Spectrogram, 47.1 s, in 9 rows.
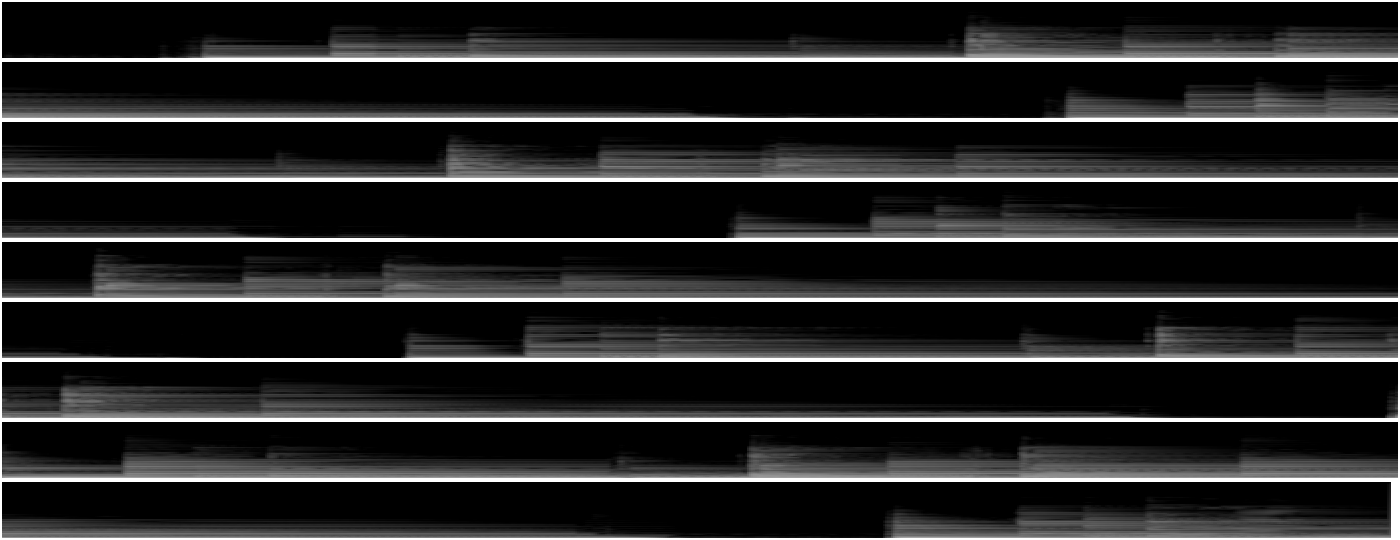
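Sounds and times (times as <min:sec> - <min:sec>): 
Ibanez AZ guitar clean arpeggios in all positions: 0:00.7 - 0:08.0, 0:09.2 - 0:16.8, 0:18.5 - 0:26.6, 0:27.7 - 0:35.7, 0:36.6 - 0:44.4, 0:45.2 - 0:47.0.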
